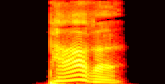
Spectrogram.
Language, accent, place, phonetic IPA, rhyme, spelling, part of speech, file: German, Germany, Berlin, [ˈpaːʁə], -aːʁə, paare, adjective / verb, De-paare.ogg
- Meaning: inflection of paaren: 1. first-person singular present 2. first/third-person singular subjunctive I 3. singular imperative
